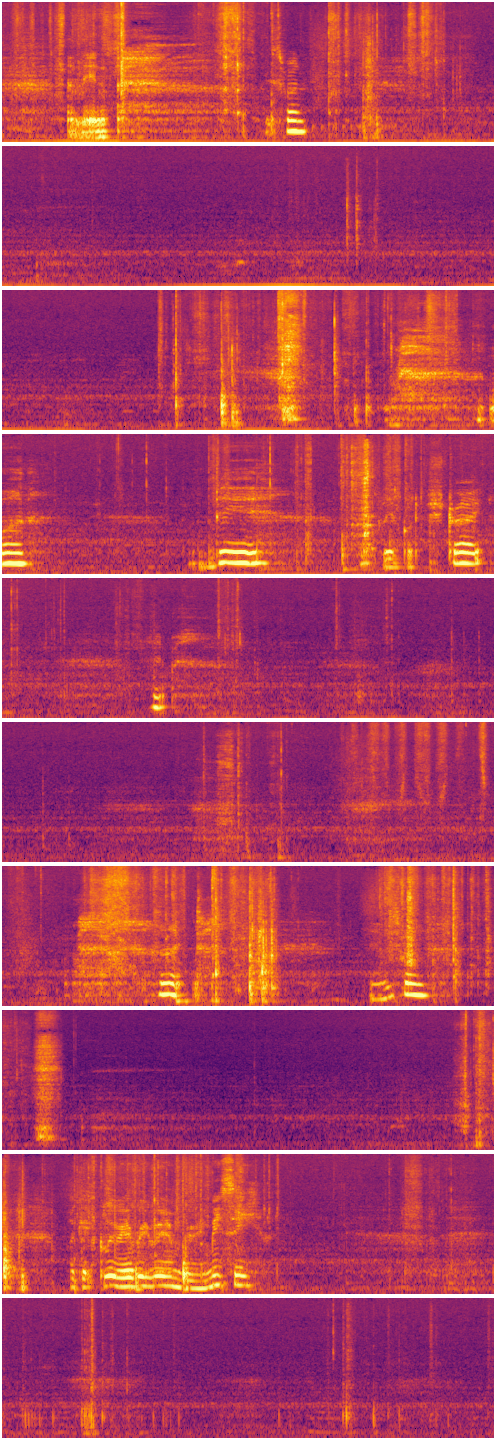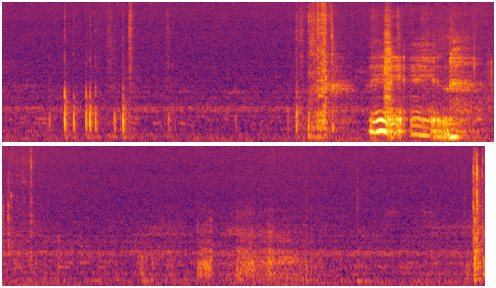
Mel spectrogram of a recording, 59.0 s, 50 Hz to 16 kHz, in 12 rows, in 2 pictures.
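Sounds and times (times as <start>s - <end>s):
cardboard pieces rustling: 2.1s - 4.6s, 30.4s - 32.4s, 33.2s - 34.7s.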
